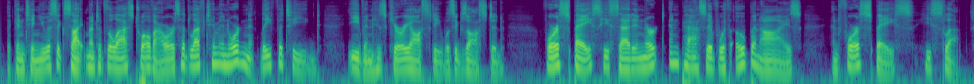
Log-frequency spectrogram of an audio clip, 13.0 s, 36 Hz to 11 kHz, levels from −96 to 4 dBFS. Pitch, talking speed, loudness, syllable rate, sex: 100 Hz, 160 wpm, -23 LUFS, 5.3 syllables/s, male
